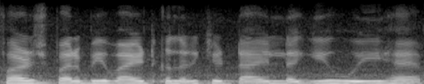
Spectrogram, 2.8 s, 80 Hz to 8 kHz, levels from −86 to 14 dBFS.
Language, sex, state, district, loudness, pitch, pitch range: Hindi, female, Haryana, Jhajjar, -13 LUFS, 200 Hz, 195-210 Hz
